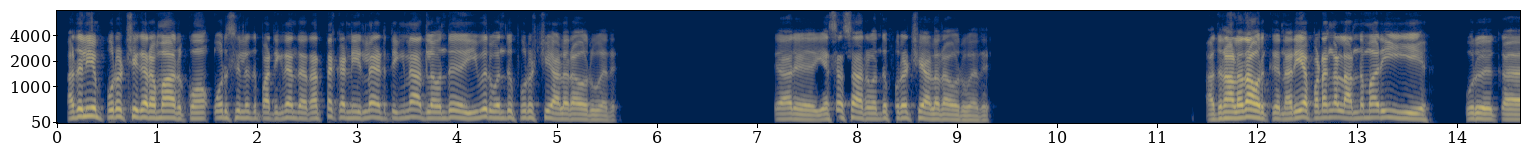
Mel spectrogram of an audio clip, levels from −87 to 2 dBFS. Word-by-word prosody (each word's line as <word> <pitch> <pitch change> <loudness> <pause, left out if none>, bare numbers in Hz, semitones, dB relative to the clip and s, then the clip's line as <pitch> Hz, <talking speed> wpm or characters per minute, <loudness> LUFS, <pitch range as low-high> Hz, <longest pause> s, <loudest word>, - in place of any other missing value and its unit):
அதிலயும் 205 -1 +4
புரட்சிகரமா 185 -3 +3
இருக்கும். 155 +1 -3
ஒரு 175 - -3
சிலது 170 -2 -5
பாத்தீங்கன்னா, 155 +3 -1
இந்த 155 -2 -2
"இரத்தக்கண்ணீர்"லாம் 175 0 -1
எடுத்தீங்கன்னா, 170 +3 -2
அதுல 160 0 -1
வந்து 185 +4 -3 0.2
இவுரு 185 -1 -1
வந்து 175 +1 -5
புரட்சியாளரா 145 -5 -2
வருவாரு. 120 -3 -6 1.6
யாரு 140 0 -1 0.3
"எஸ்.எஸ்.ஆர் 165 0 -1
வந்து 150 +3 -5
புரட்சியாளரா 160 -5 -1
வருவாரு." 115 -1 -6 2.2
அதனால 165 +4 +5
தான் 195 - +10
அவருக்கு 155 -3 +2
நெறையா 175 +6 +6
படங்கள் 175 0 +2
அந்த 160 +2 -4
மாரி, 180 +1 +1 0.8
ஒரு 150 0 0 0.2
க - - -3
165 Hz, 120 wpm, -24 LUFS, 150-180 Hz, 2.2 s, தான்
